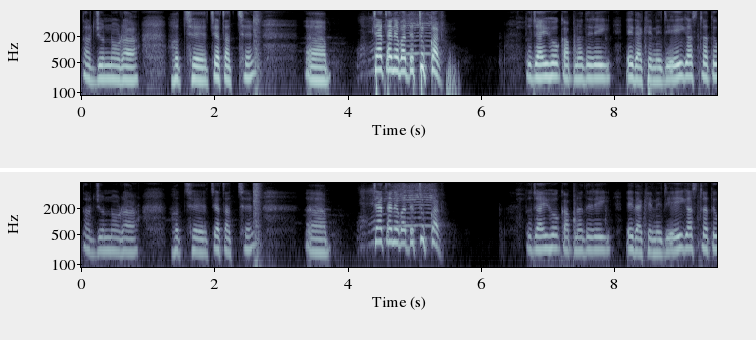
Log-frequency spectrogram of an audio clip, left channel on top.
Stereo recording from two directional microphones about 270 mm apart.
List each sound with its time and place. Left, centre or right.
0.0 s speech: left
6.7 s speech: left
